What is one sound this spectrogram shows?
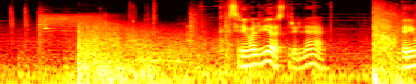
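Gunshots crack and boom loudly.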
